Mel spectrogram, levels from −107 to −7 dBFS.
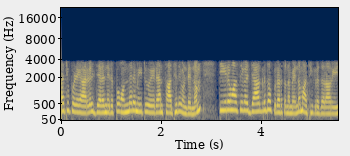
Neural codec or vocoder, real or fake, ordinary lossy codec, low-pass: none; real; AAC, 32 kbps; 3.6 kHz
